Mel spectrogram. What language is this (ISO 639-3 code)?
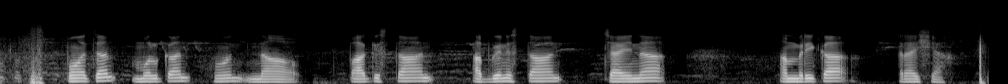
kas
